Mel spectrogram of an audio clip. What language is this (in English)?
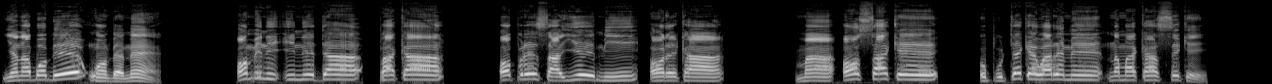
Igbo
